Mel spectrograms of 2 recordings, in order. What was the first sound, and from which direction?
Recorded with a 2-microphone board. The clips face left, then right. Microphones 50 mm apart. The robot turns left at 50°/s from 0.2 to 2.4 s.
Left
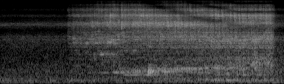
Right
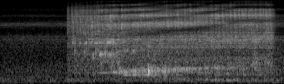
A running tap, 100° right.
